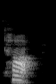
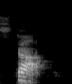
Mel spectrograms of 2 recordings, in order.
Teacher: Just put your hand in front of your face when you're saying top versus stop. You'll feel a burst of air when you say top, but not when you say stop. If you practice, you can cut the S off and keep the T without the aspiration.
